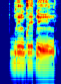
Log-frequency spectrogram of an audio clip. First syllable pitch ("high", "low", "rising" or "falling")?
high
